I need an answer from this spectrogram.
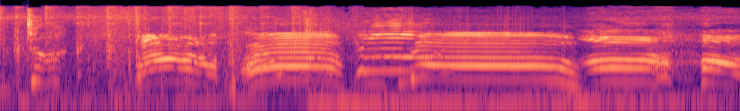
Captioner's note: screaming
